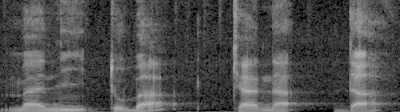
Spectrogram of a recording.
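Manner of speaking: "Manitoba, Canada" drawn out very slowly, syllable by syllable; dictating while typing. Real, not acted. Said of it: "on va marquer". (« Manitoba, Canada » dicté lentement, syllabe par syllabe)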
